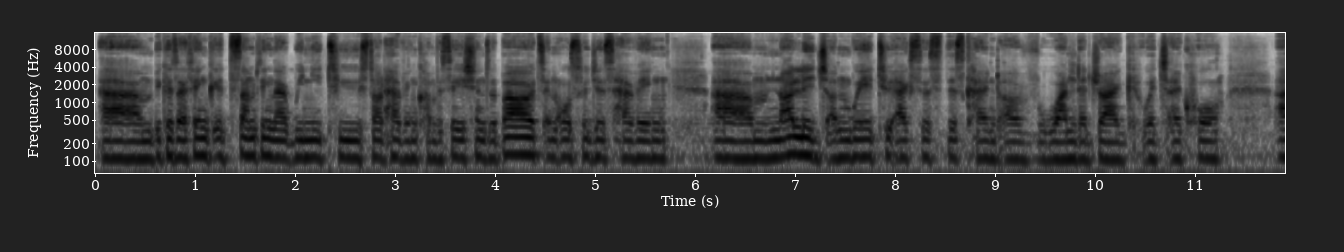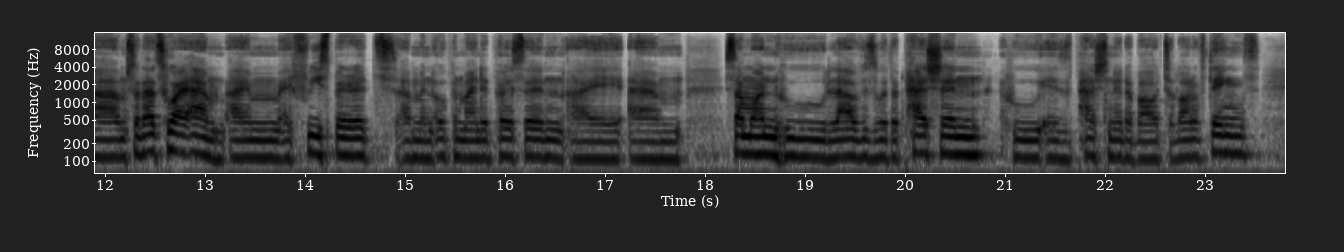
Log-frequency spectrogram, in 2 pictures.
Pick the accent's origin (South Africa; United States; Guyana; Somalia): South Africa; Eastern Cape; now in Johannesburg, South Africa; I'm a 28-year-old gay male, born and bred in the Eastern Cape. I have lived in Cape Town, and basically now I reside in Joburg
